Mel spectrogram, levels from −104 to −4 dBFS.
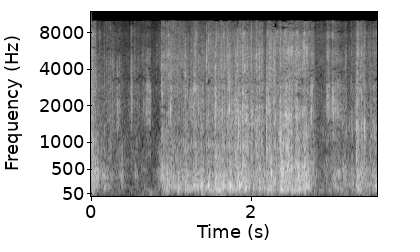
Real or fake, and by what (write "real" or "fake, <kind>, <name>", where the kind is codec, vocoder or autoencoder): real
